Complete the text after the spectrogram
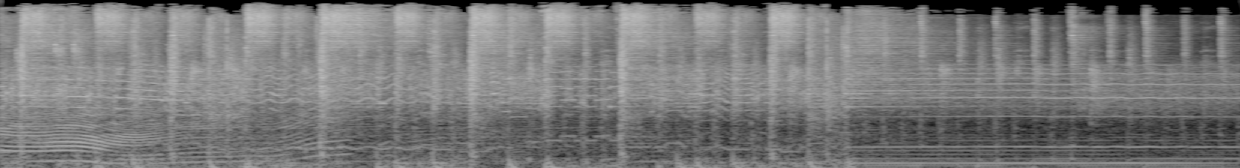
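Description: A motorcycle engine revs loudly, its pitch sweeping upward as it pulls away, with rough, sputtering bursts before settling into a steadier drone. No one speaks.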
